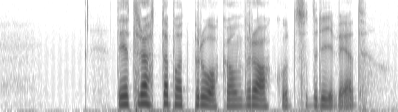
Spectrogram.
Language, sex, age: Swedish, female, 20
